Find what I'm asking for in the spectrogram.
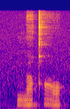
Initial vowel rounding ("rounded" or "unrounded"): unrounded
